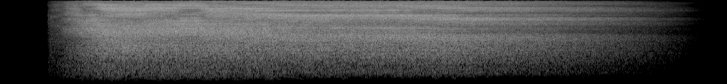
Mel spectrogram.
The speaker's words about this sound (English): Hiss.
